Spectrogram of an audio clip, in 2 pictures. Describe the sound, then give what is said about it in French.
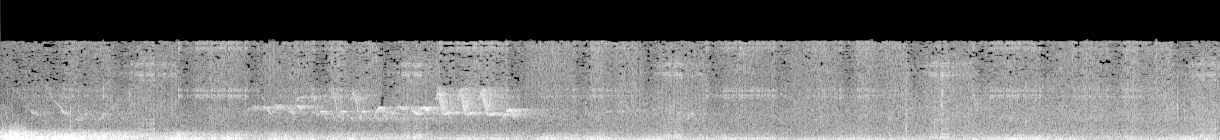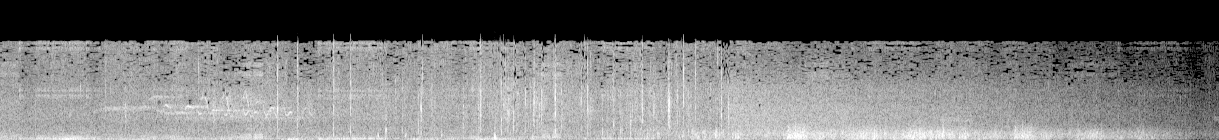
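A long, deep rumble of thunder rolls on continuously, broad and booming at first, then slowly fading away as the storm grumbles in the distance, with no voices. “Un tel sacrifice s'expliquait par un grondement lointain qui se faisait entendre à intervalles réguliers et annonçait l'arrivée d'un phénomène des plus naturels, mais face auquel l'ex-policier restait détamisé, l'orage.”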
